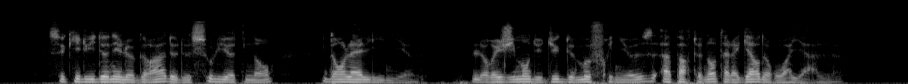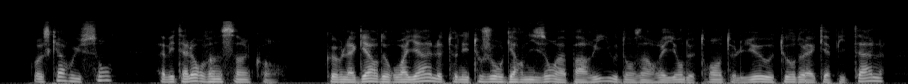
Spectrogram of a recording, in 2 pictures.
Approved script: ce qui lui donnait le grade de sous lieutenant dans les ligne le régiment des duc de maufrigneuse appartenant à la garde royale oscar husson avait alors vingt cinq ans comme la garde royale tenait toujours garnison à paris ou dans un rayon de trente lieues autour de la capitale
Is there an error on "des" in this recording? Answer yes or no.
yes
